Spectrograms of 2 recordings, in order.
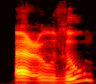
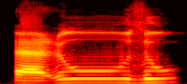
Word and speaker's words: a'udhu: a'udhu. Donc il faut bien sûr allonger, il ne faut pas faire a'udhu, c'est a'udhu.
